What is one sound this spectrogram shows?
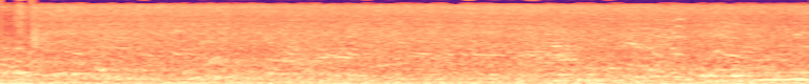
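Water splashes in a boat's wake.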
